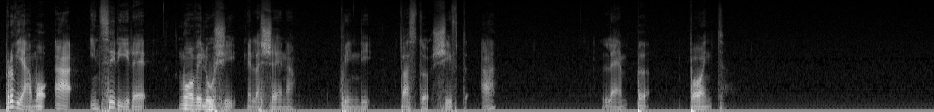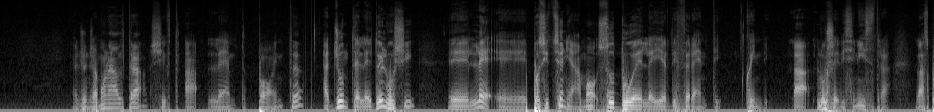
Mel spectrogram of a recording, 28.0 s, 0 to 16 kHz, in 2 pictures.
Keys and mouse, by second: 7.3 shift+a, 12.1-13.9 drag, 15.9 shift+a, 19.6-20.8 drag, 26.2-28.0 right drag.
